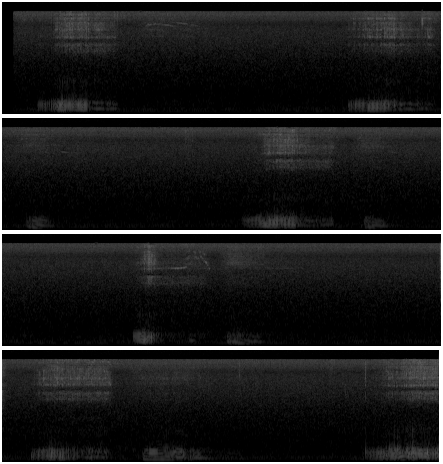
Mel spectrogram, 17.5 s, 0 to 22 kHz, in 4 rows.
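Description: Soft, regular snoring breaths, roughly 18 a minute, each a low rattling inhale followed by a brief exhale, from a sleeping dog.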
